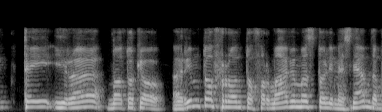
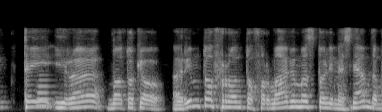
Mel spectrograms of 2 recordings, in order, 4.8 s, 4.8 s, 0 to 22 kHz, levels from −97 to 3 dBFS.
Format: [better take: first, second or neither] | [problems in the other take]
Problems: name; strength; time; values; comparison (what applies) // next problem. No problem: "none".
first | background sound (Brass instrument); 11 dB below the speech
